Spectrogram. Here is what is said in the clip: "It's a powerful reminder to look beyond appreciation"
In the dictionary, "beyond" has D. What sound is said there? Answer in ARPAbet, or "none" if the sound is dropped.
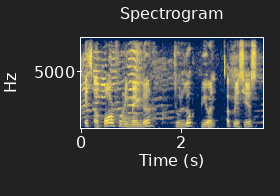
none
